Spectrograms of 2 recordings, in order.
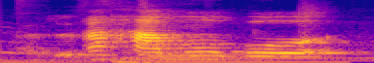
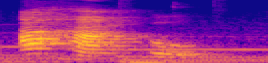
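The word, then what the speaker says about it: Aha m bụ: Ahamobo. Ahambo. Okay, I want you to speak Igbo. Okay, that's not how you say it. Say Ahambo.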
